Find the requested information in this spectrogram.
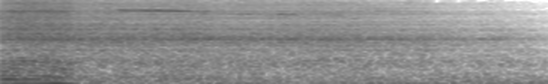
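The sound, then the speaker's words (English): A single deep, airy breath is drawn in during a guided breathing exercise meant to clear stale air from the lungs. It is faint and soft, strongest at the start and then gradually fading. “And we do this to get any stale air out of our lungs. So let's breathe in and out. Breathe in”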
